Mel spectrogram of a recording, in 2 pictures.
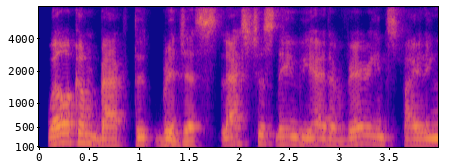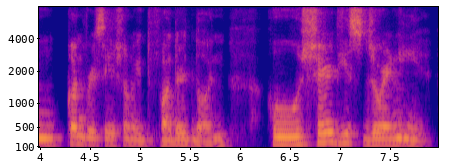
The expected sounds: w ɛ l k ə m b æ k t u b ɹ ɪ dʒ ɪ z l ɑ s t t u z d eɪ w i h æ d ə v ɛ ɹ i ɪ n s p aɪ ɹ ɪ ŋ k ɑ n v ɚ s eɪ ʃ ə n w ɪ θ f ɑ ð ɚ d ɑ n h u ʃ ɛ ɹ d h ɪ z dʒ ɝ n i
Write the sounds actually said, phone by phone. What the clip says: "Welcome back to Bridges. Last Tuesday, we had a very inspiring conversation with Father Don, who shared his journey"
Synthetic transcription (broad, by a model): w ɛ l k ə m b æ k t u b ɹ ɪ dʒ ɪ s l ɑ s t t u s d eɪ w i h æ d ə v ɛ ɹ i ɪ n s p aɪ ɹ ɪ ŋ k ɑ n v ɚ s eɪ ʃ ə n w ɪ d f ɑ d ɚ d ɑ n h u ʃ ɛ ɹ d h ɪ s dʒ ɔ n i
